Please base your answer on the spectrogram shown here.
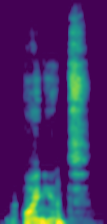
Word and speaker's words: poignant: Well, the next word is poignant, poignant. Poignant. It looks like the G is silent.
